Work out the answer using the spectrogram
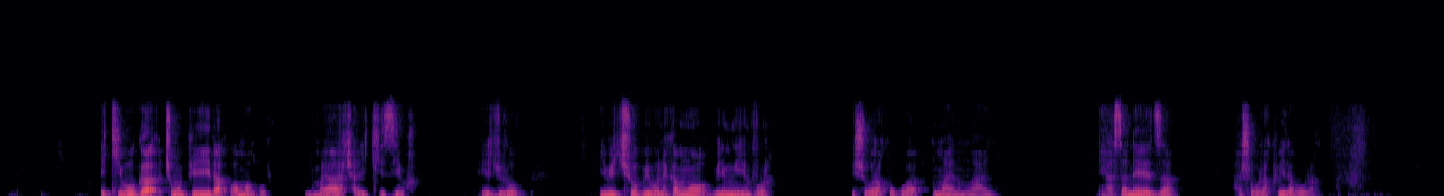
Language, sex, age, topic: Rundi, male, 36-49, education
